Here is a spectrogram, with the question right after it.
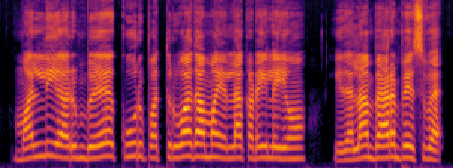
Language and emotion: Tamil, angry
